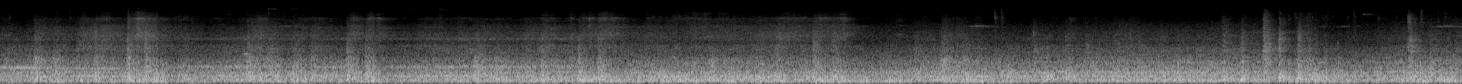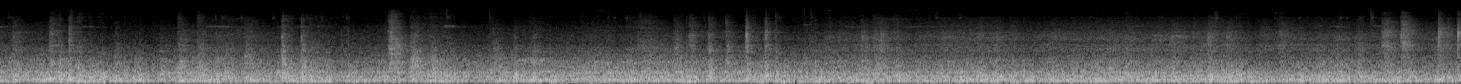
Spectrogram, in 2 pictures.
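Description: An electric passenger train rumbles along the rails, heard from inside a carriage.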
